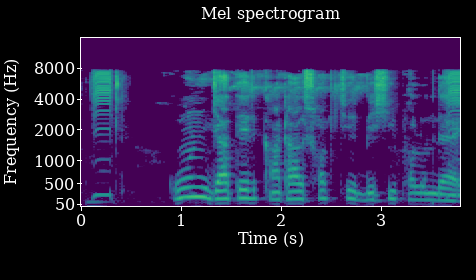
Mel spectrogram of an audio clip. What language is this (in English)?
Bangla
